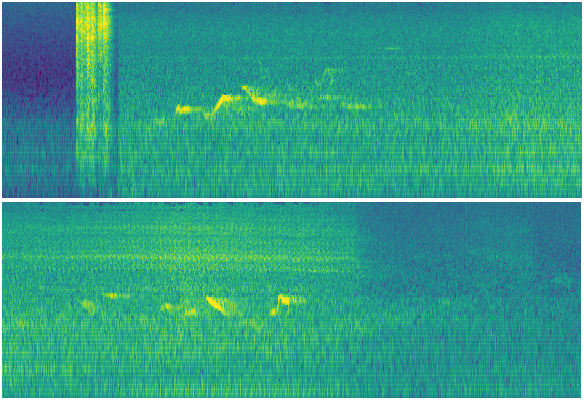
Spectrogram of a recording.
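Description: A parked train hums steadily close by.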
